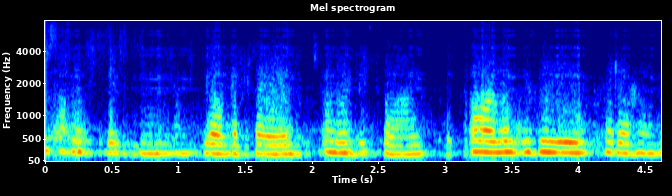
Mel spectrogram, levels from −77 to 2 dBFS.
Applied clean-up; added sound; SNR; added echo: neural separator model SepFormer DNS4.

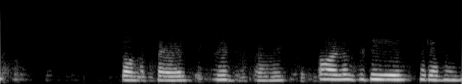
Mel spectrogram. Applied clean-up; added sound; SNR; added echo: neural mask model DeepFilterNet 3.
